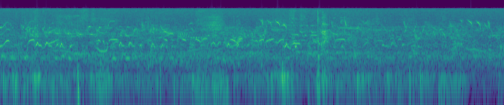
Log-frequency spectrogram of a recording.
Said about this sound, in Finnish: Sitten jossain vaiheessa aamua joutsenet lensi tuolla ihan pellon toisella puolella, mutta tosi hyvin myös tämä mikrofoni sai napattua niiden ääneen.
